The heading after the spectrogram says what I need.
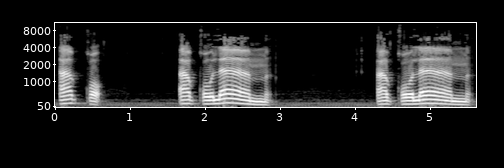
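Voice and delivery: "اق، اقلام" with the ق bounced audibly; qalqalah on qaf. Shown as a demonstration. Teacher showing students a vowelless qaf, bouncing the ق in "اقلام". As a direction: recite "اقلام" slowly, releasing the silent ق with a small echo. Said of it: "حرف قاف رو زمانی که ساکن هست دقت کنید".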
